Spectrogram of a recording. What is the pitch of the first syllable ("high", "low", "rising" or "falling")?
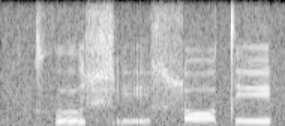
high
